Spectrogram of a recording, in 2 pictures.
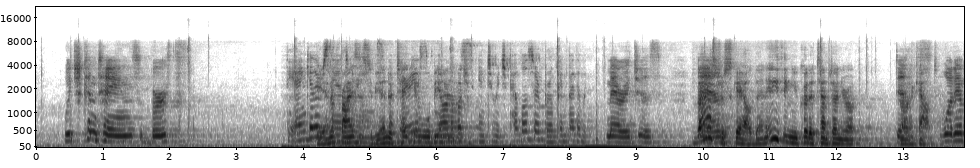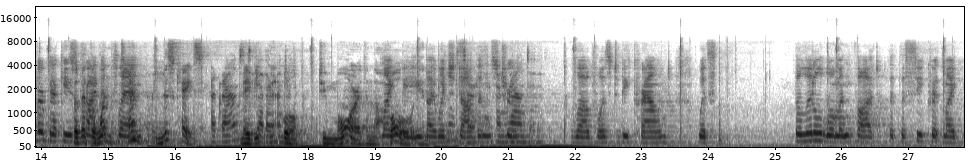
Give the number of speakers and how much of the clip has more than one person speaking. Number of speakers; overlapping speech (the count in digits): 3, about 36%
